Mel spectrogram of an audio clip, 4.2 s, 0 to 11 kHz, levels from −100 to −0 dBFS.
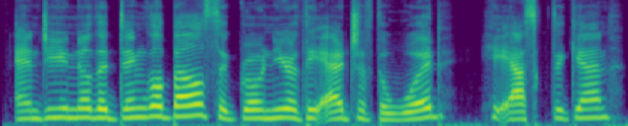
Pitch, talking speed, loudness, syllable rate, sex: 215 Hz, 260 wpm, -15 LUFS, 5.7 syllables/s, female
